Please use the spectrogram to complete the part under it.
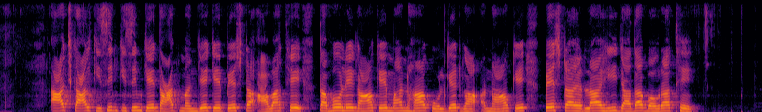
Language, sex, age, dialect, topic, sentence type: Chhattisgarhi, female, 18-24, Central, banking, statement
